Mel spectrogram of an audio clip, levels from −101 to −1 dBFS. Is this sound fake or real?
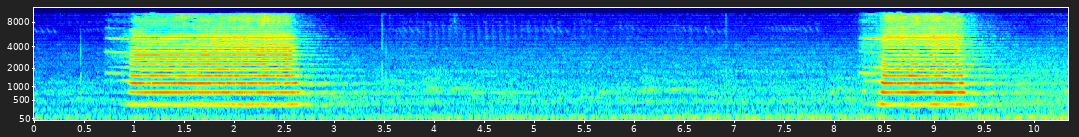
fake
